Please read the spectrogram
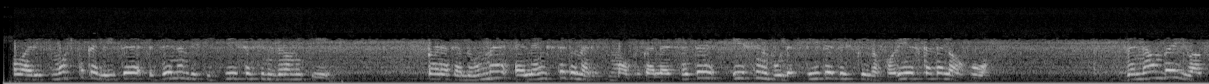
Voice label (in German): Kein Anschluss, greece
